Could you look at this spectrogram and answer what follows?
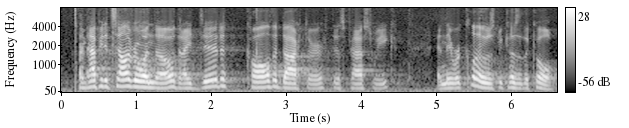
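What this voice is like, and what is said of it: Sick-sounding voice. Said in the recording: “as you can probably hear in my voice ... I am still not quite over this sickness I've been struggling with”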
